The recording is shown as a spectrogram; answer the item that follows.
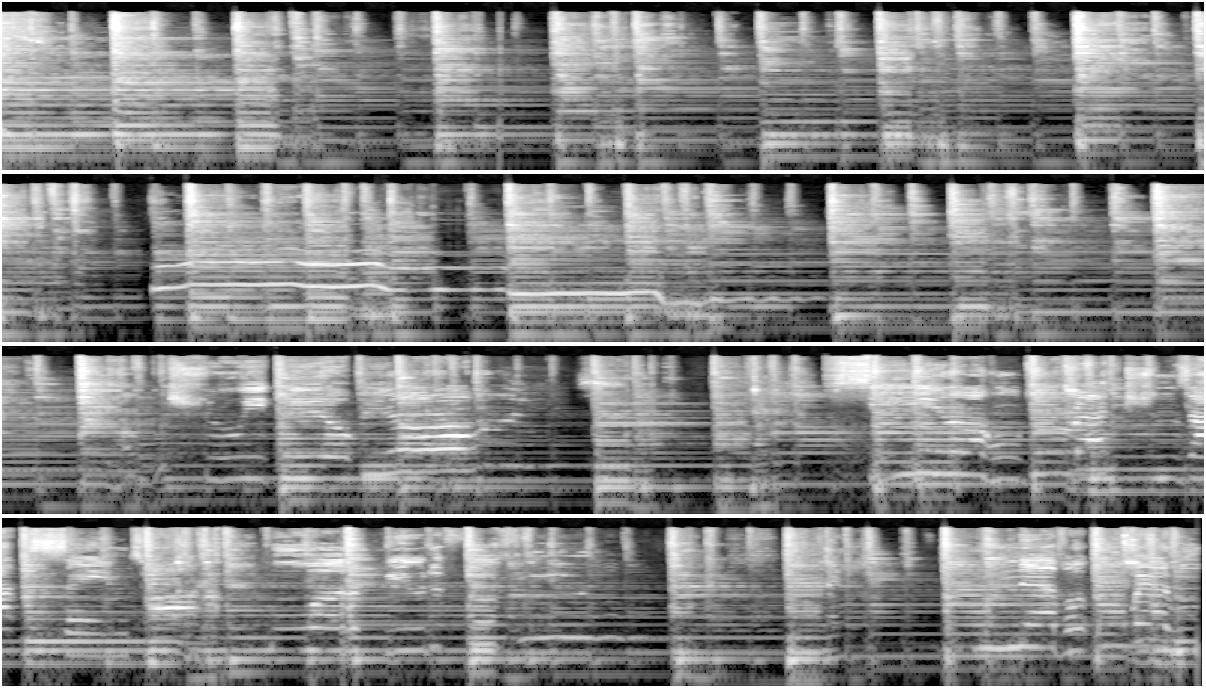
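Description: Acoustic guitar strummed steadily through an instrumental stretch of a live song, with a voice briefly joining in about nine seconds in.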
